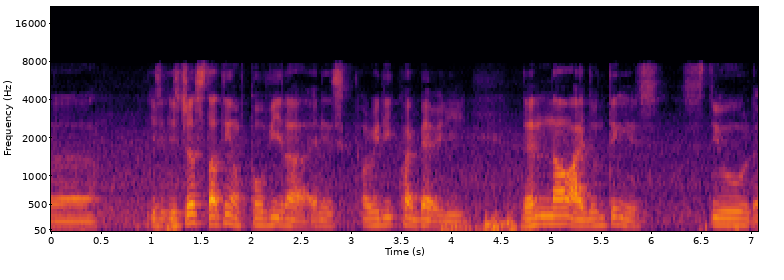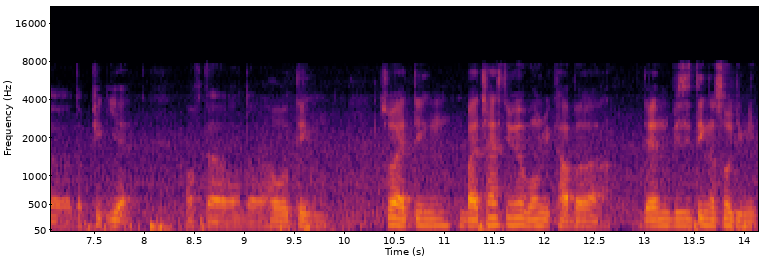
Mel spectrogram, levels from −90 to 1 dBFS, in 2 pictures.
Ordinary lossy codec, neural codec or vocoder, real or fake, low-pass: none; none; real; none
